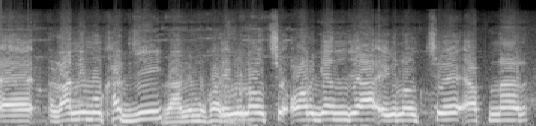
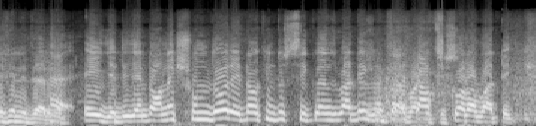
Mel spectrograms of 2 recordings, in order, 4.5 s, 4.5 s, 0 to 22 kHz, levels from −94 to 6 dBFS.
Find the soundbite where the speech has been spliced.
second; 1 cut; at 3.1 s

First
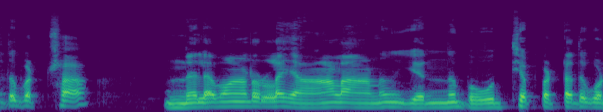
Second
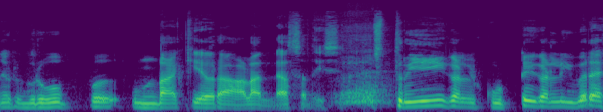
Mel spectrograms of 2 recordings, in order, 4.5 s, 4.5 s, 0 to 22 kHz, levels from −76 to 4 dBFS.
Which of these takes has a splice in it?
second; 1 cut; at 2.8 s

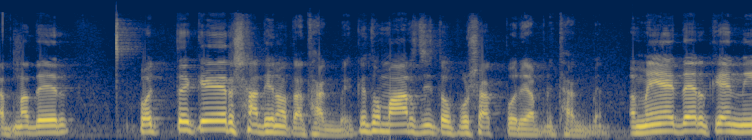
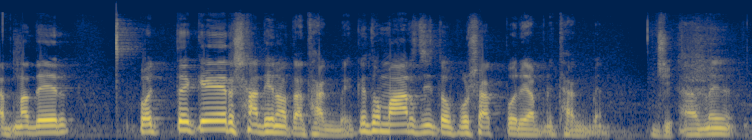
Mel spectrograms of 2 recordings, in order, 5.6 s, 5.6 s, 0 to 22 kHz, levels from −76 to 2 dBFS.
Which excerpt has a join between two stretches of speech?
first; 1 cut; at 4.7 s

